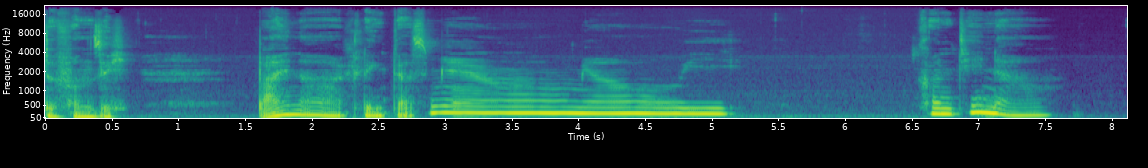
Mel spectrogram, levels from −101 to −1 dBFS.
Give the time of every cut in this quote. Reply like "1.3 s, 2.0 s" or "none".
none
